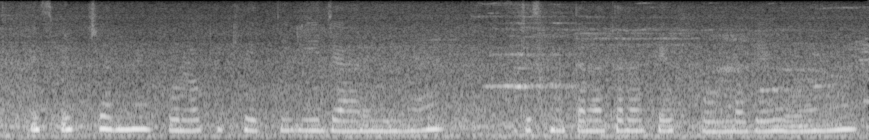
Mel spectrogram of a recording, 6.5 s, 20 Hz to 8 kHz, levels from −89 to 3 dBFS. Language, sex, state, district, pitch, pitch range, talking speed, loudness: Hindi, female, Chhattisgarh, Raipur, 110 Hz, 110-125 Hz, 155 wpm, -16 LUFS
